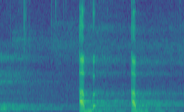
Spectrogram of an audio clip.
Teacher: Atau ketika dia berhenti, ab, belakangnya ada pantul ab, tidak bisa berhenti hanya dengan ab misalkan, karena dia punya sifat qalqalah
